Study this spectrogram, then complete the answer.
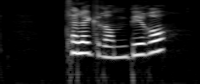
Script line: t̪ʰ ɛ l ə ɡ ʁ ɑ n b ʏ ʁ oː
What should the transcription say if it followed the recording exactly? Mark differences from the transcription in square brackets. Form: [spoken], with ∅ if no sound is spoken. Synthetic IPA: t̪ʰ ɛ l ə ɡ ʁ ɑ [m] b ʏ ʁ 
